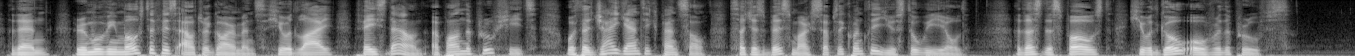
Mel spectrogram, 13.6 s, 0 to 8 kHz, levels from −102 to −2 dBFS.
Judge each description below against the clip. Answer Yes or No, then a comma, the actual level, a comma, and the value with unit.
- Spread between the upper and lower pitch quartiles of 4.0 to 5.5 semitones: Yes, average, 4.6 semitones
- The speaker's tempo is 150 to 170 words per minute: Yes, average, 155 wpm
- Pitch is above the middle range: No, low, 110 Hz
